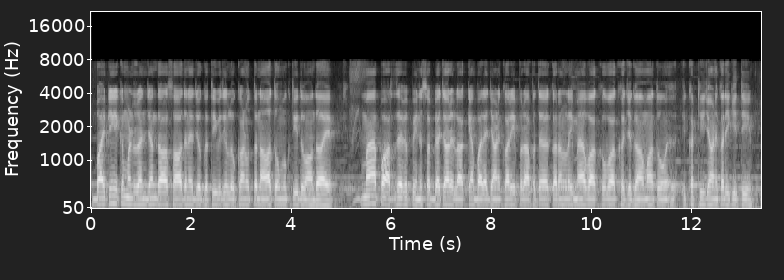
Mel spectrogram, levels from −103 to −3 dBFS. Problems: constant background noise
